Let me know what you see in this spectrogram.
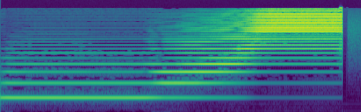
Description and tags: relatively un-modulated tone with small sweep at tail..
